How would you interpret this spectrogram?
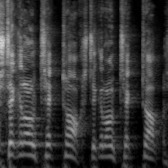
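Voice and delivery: high, insistent put-on Welsh accent; Pontypridd-Merthyr accent. Fan wanting the drinking video sent, in an excitable Pontypridd-Merthyr accent. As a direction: chant the demand in high-pitched Pontypridd. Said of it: "I'll do Miss Pontypridd, uh, slash Merthyr".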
